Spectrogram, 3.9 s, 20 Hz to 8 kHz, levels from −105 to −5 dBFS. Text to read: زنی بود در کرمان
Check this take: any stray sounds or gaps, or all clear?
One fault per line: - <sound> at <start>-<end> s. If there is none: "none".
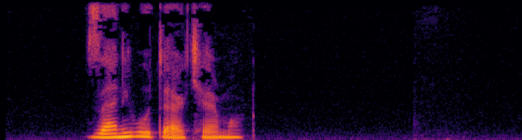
none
